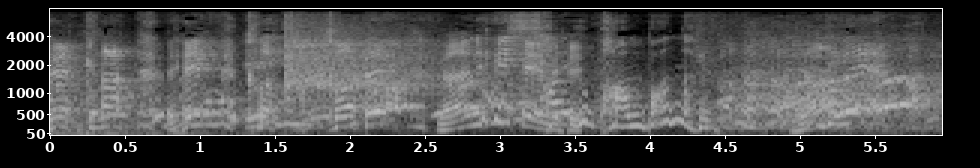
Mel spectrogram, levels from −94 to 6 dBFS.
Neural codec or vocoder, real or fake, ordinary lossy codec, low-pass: none; real; none; 7.2 kHz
